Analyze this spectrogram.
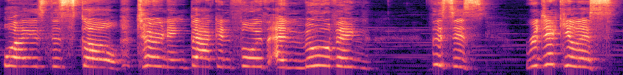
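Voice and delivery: loud, high alarm; panicked outburst. Acted. Gravediggers reacting to a turning skull, loud panic. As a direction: cry out in hammed-up panic.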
